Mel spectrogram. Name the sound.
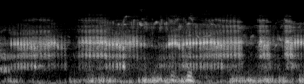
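frogs croaking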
